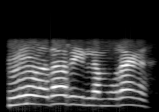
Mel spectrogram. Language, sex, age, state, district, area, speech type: Kannada, female, 45-60, Karnataka, Gadag, rural, conversation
